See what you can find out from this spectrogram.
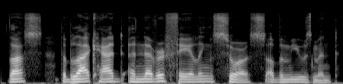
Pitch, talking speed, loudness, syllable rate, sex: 120 Hz, 175 wpm, -18 LUFS, 5.4 syllables/s, male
